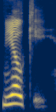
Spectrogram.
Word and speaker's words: gnocchi: names tell everybody gnocchi although i actually just say no key right but it's like the dough is it gnocchi i mean it's spelled that way so if we were in italy with her we would probably say like gnocchi right okay but here we just call her gnocchi okay so is that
